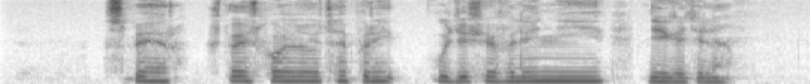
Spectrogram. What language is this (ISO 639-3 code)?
rus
